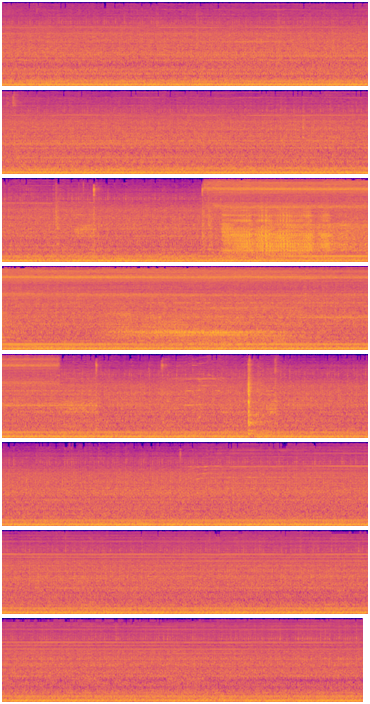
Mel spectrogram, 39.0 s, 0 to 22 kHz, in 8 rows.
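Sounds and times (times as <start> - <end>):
diesel engine running: 0.0 - 24.4
steady hum: 12.4 - 20.7.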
